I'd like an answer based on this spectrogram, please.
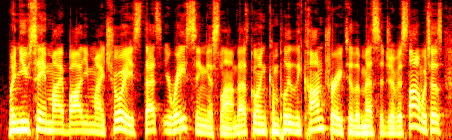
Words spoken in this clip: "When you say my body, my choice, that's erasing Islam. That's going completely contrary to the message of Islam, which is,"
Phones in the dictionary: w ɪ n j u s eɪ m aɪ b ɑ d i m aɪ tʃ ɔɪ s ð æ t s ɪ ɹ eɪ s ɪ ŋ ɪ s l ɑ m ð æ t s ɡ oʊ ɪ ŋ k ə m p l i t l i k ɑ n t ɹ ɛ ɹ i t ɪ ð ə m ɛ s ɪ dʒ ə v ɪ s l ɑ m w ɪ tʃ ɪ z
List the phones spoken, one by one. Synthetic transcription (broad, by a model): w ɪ n j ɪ s eɪ m aɪ b ɑ d i m aɪ tʃ ɔɪ s ð æ t s ɪ ɹ eɪ s ɪ ŋ ɪ s l ɑ m ð æ t s ɡ oʊ ɪ ŋ k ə m p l i t l i k ɑ n t ɹ ɛ ɹ i t ɪ ð ə m ɛ s ɪ dʒ ə v ɪ s l ɑ m w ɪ tʃ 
